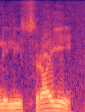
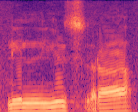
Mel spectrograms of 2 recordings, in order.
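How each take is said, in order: First: The word ends in an oyi sound. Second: The word ends in an a vowel. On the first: The speaker calls it wrong. "atau lil yusroyi" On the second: The speaker calls it right. "dibaca tetap"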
